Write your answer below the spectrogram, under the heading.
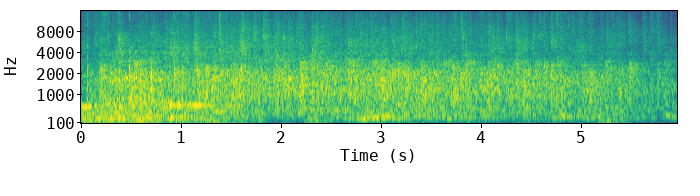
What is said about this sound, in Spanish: La mamá es la mamá. Aplaudan pues mamás.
